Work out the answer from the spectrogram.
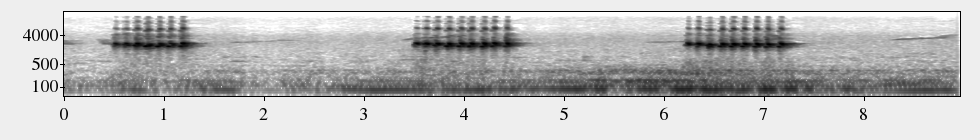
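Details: Female sooty-headed bulbul giving a call used to lure males to sing: three rapid, buzzy rattling bursts, each about a second long, spaced roughly every three seconds, over a steady low hum.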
